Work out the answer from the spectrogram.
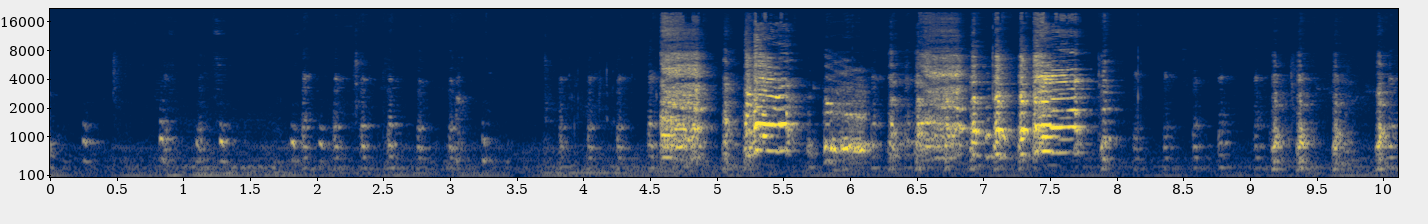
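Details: Hens and roosters cluck in short, repeated pulses nearly twice a second, swelling midway into a louder, harsh burst of rough calls before settling back to steady clucks.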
